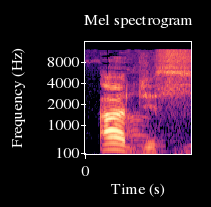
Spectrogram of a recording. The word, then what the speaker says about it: Hades: e em algumas palavras, que no se tem letras que não são pronunciadas, como la H, aparece como a letra H, ocasiones que aparece algumas vezes sem serem pronunciadas. como cuando se lee Como quando você lê a palavra Hades.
